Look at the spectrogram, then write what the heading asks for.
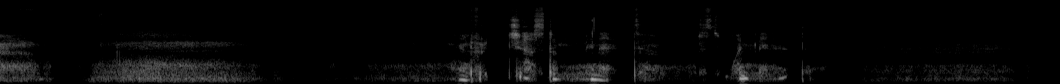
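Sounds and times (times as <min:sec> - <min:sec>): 
slow deep breathing close to the microphone: 0:00.0 - 0:02.8, 0:03.5 - 0:04.6, 0:08.6 - 0:10.4
speech: 0:04.6 - 0:06.5.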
